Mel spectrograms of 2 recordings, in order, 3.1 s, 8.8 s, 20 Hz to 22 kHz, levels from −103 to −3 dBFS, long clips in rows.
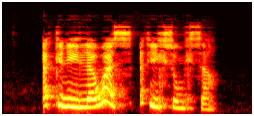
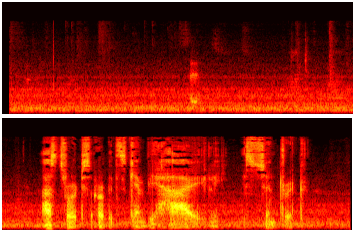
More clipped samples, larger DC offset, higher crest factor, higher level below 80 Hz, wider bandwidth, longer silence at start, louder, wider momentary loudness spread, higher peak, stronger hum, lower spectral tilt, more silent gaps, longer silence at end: neither; neither; second, 18 dB vs 26 dB; about the same, -70 dBFS vs -74 dBFS; second, 9.8 kHz vs 11.5 kHz; first, 0.5 s vs 0.1 s; first, -17 LUFS vs -29 LUFS; second, 13 LU vs 24 LU; first, -2 dBFS vs -8 dBFS; neither; second, -1 dB/octave vs -2.5 dB/octave; neither; first, 0.5 s vs 0 s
